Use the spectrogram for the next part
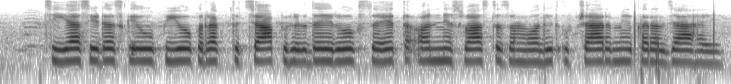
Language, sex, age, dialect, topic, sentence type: Magahi, female, 18-24, Southern, agriculture, statement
